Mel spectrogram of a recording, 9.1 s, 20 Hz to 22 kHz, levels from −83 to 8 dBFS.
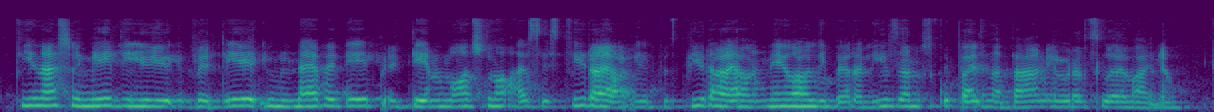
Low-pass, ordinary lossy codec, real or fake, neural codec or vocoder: none; none; fake; codec, 24 kHz, 1.5 kbps, HILCodec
